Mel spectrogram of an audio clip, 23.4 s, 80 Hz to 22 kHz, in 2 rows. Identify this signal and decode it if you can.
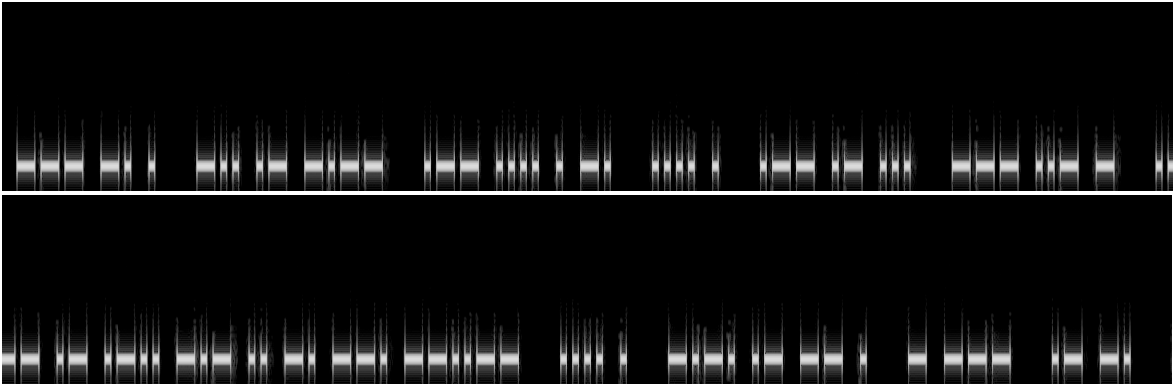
Morse code, heard as a keyed tone, about 20 wpm, 600 Hz. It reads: ONE DAY WHEN HE WAS OUT WALKING, HE CAME TO AN
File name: cw-books / winnie-the-pooh / winnie-20wpm-page-0002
